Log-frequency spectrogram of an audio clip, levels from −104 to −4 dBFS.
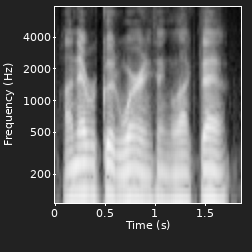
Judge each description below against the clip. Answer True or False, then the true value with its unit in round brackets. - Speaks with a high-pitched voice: False (110 Hz)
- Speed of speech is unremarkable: False (225 wpm)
